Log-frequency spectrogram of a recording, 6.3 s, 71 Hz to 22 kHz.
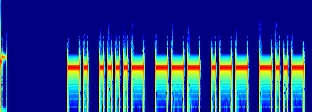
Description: Morse code, heard as a keyed tone, about 15 wpm, 700 Hz. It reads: N4OWX
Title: USA Call Signs Repeated 3x 15wpm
